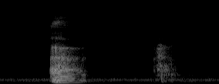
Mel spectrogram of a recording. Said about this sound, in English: He blowing his nose. Can you imagine how much snot is in that tissue? Just the whole history of Jerusalem coming through his nostrils.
